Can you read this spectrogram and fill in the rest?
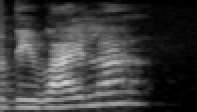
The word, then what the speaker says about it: Dybala: The Argentino Dybala. Is it Juventus? – Divio? – It's like D-Y-B-A-L, something like that.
